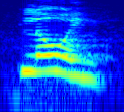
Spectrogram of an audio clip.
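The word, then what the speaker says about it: ploughing: अब इनके अपनी रीज़न थे मानने के कि प्लगिंग क्यों नहीं करना है. प्लोइंग है ना, कुछ हमारे टीचर्स कभी प्लग बोलते थे है ना, पर वैसे इसका जो प्रोनाउंसिएशन है, करेक्ट प्रोनाउंसिएशन है वो प्लोइंग, प्लो, ठीक है.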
